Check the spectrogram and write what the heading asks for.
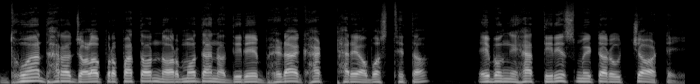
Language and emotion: Odia, neutral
